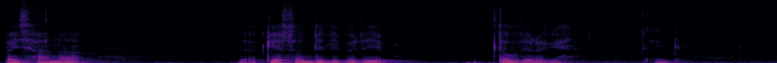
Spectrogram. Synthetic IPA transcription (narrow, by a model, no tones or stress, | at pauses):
pɐjsʰanɐ | kesɔndilibeɾi | tawd͡ʒeɾaɡet̪ʰeŋkju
